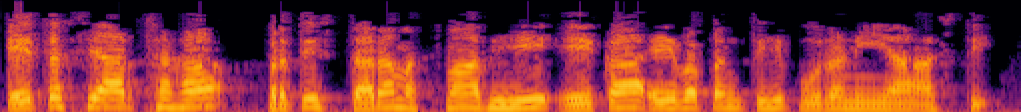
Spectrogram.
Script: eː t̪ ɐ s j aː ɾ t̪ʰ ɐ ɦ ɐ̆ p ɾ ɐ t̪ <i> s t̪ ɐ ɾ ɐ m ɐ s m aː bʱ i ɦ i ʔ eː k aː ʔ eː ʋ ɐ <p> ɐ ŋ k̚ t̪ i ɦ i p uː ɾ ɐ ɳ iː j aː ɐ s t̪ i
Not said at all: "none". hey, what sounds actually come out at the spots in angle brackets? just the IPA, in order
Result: i, p

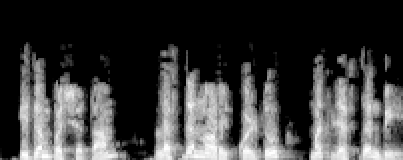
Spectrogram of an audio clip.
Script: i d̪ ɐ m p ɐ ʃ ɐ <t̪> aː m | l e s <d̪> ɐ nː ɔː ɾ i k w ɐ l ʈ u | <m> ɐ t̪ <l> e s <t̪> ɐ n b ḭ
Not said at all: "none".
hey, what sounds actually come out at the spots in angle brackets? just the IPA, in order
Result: t̪, d̪, m, l, d̪

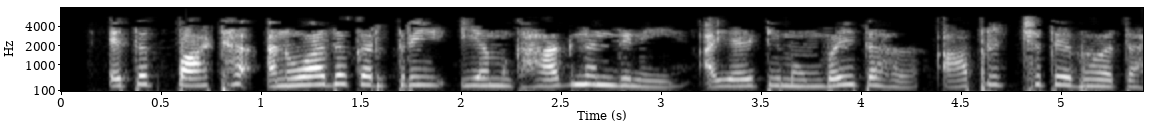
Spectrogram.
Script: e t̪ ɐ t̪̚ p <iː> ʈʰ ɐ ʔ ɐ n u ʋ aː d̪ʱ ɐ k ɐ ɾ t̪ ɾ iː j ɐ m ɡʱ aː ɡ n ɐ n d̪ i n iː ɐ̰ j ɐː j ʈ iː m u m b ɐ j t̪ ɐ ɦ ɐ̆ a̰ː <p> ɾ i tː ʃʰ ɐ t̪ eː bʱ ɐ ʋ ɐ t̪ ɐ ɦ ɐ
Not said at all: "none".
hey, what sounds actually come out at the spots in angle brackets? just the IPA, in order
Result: aː, p

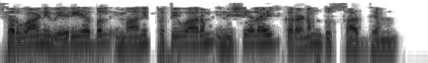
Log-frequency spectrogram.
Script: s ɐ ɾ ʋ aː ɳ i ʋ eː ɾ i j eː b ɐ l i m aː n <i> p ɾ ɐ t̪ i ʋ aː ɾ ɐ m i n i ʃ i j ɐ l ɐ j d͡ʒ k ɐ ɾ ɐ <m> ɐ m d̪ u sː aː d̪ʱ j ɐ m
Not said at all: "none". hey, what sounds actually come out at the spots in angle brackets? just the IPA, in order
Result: i, ɳ

